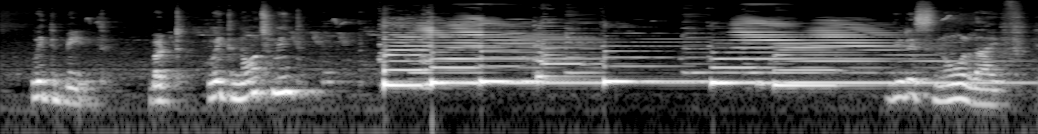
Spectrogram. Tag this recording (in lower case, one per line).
playing sitar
